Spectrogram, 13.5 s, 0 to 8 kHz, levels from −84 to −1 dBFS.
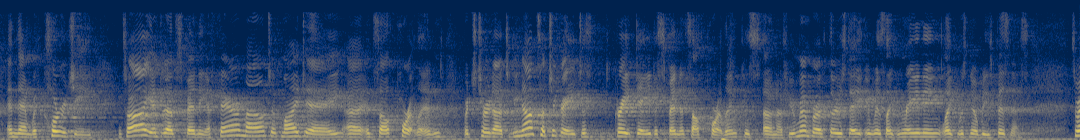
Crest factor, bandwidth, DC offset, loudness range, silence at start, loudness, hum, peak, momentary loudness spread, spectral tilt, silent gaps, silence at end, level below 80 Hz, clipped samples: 16 dB; 7.6 kHz; under 0.1%; 2 LU; 0 s; -23 LUFS; none; -6 dBFS; 10 LU; -6.5 dB/octave; none; 0 s; -40 dBFS; under 0.1%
